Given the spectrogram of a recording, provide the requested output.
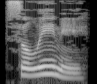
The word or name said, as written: selini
